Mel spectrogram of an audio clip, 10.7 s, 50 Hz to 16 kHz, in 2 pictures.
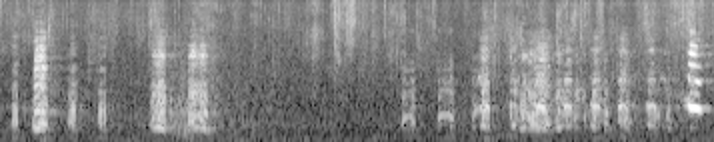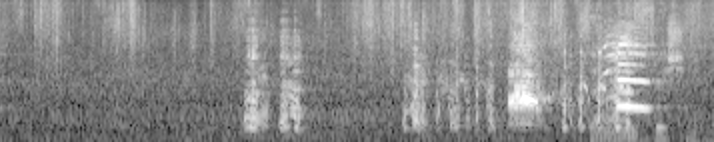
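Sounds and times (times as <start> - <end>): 
goose honking and cackling: 0.0 - 1.6, 3.0 - 5.4, 7.2 - 7.7, 8.4 - 10.5
quiet low hiss: 0.0 - 10.7.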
